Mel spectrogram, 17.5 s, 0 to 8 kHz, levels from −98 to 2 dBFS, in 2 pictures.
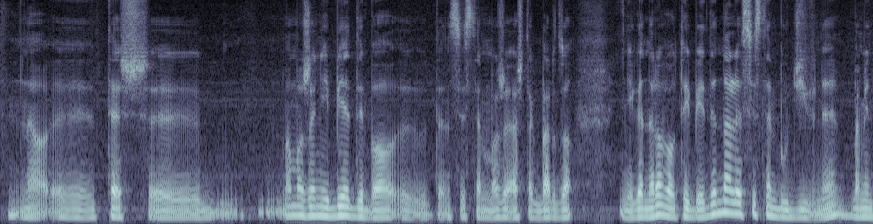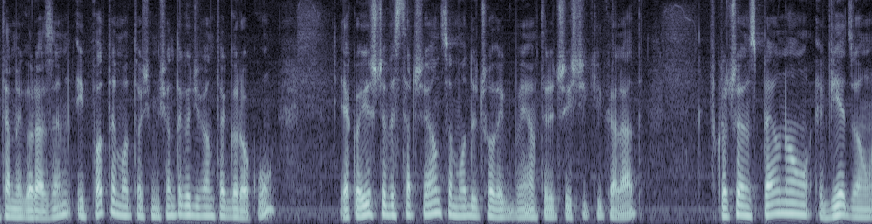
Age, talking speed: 40-59, 165 wpm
